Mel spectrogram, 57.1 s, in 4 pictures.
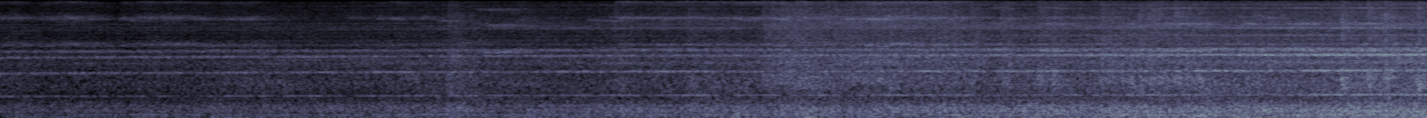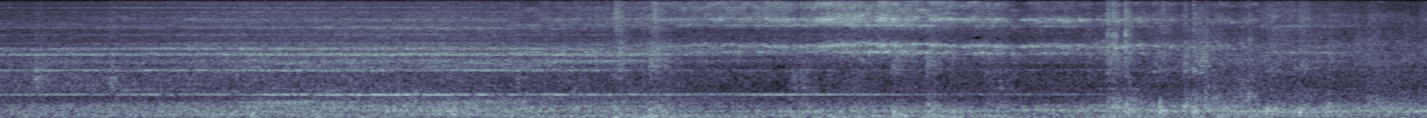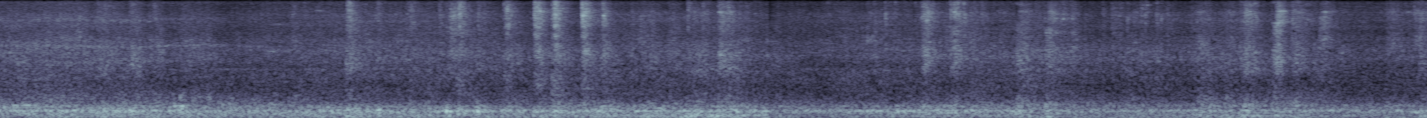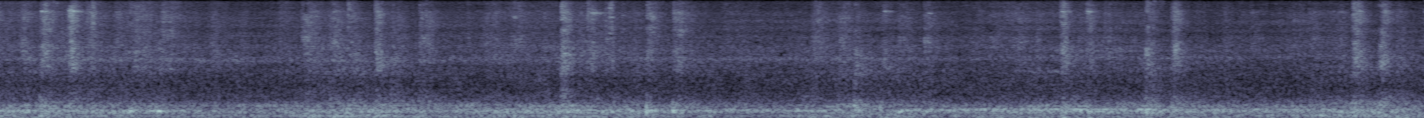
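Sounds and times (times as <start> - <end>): high wheel squeal: 0.1 - 7.8, 15.5 - 28.6.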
